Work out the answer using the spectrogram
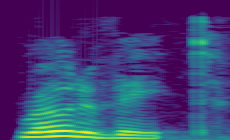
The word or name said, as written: rotovate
